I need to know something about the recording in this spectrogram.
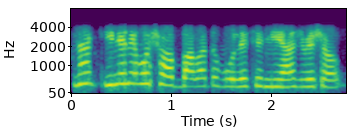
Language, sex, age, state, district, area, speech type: Bengali, female, 30-45, West Bengal, Nadia, rural, conversation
